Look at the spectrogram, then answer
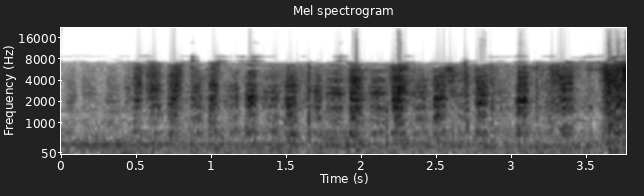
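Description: A dog gives a breathy, rapid panting 'laugh', a sound made when happy.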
